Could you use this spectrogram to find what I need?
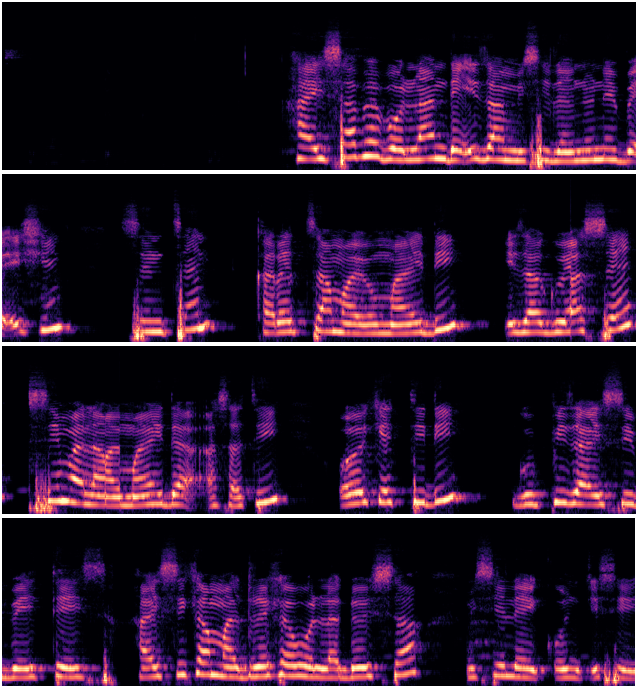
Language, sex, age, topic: Gamo, female, 25-35, government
